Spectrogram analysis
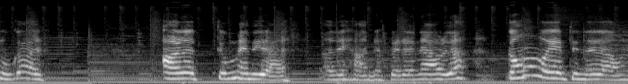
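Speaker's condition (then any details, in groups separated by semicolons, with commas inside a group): Cerebral palsy from birth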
